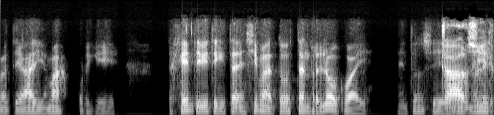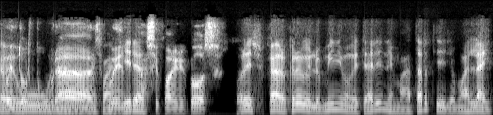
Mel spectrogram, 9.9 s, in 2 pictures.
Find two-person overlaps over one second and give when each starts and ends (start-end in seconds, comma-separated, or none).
4.4-6.4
